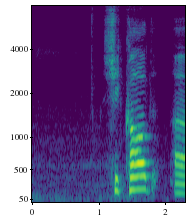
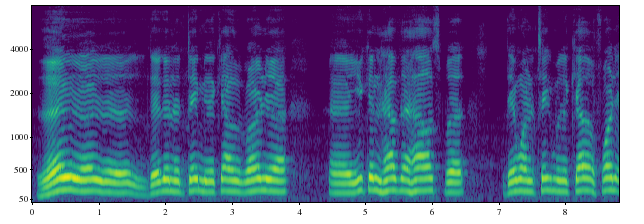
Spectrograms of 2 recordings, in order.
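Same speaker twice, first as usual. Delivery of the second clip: put-on drugged, drunk-sounding mother. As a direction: stretch the words out woozily, as if drugged. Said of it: "she's all drunk and high right now".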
